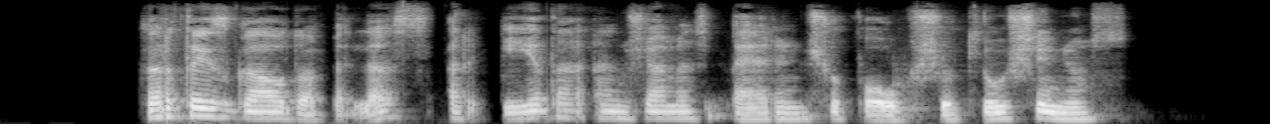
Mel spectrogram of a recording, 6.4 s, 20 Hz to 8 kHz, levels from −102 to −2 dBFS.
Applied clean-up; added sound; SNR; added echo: neural mask model Resemble Enhance denoiser.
